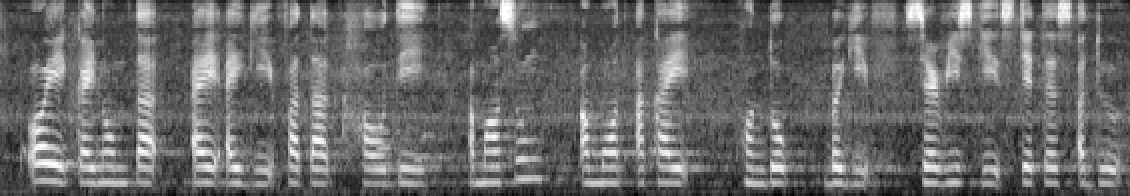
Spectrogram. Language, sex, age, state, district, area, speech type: Manipuri, female, 18-30, Manipur, Senapati, urban, read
